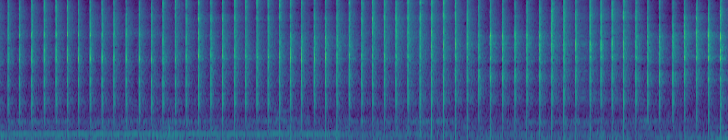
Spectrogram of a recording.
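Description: Paintbrush rapped over and over against a second brush's wooden handle, a quick, even run of about six sharp taps a second. Each tap flicks white paint off the bristles to spatter stars onto a painted night sky.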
